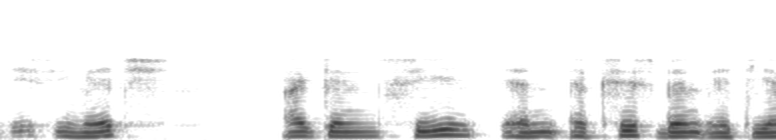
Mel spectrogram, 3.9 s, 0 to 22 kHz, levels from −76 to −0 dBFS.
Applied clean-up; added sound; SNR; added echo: neural mask model DeepFilterNet 3.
